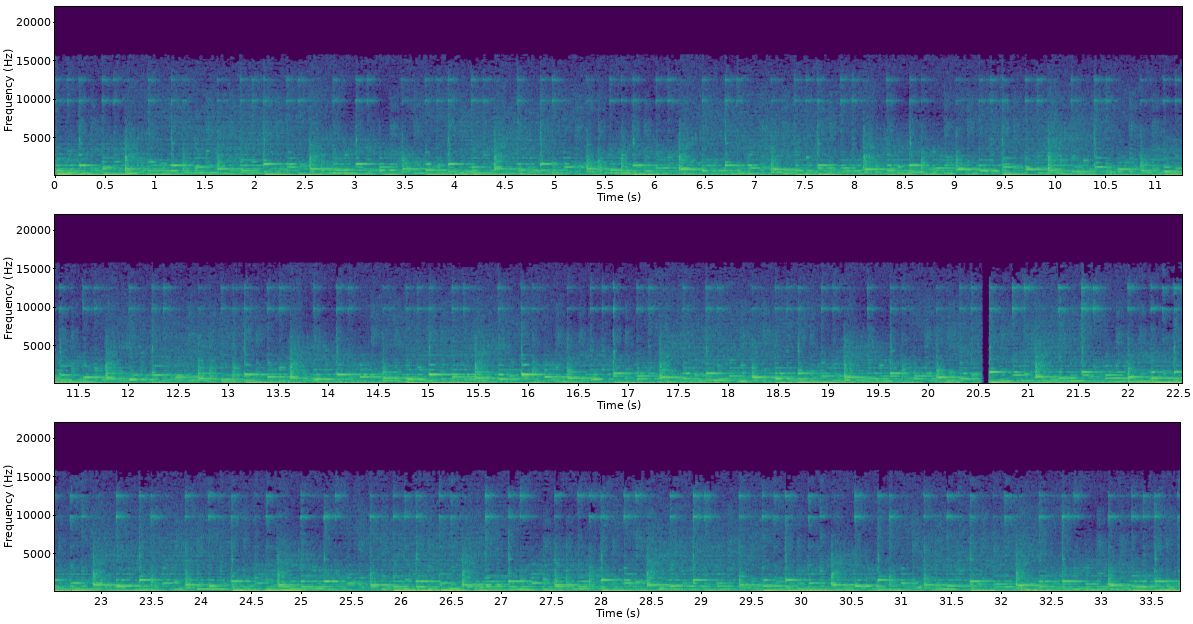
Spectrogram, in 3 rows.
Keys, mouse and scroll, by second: 0.3 shift+click, 2.4 shift+d, 2.6 z, 4.5 click, 4.7 ctrl+z, 5.5 shift+click, 5.7 shift+middle click, 6.2 shift+click, 6.5 shift+middle click, 7.0 shift+d, 7.3 z, 8.7 click, 8.8 middle click, 9.3 ctrl+z, 10.3 shift+click, 11.5 middle click, 12.4-13.2 typing, 14.5 click, 14.8 ctrl+z, 15.2 middle click, 15.8 i, 18.1 click, 18.4 e, 19.3 click, 19.5 middle click, 20.2 ctrl+z, 20.7 Tab, 20.9 middle click, 21.3 Tab, 21.5 middle click, 21.9 Tab, 22.8 ctrl+r, 23.7 click, 25.2 click, 26.0 f, 26.5 Tab, 26.7-29.1 middle drag, 29.1 Tab, 29.4 middle click, 29.7 Tab, 30.0 middle click, 30.7 ctrl+z, 32.0 middle click, 32.4 Tab.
